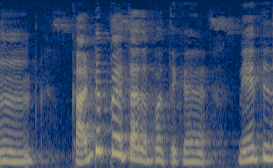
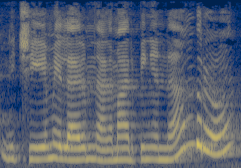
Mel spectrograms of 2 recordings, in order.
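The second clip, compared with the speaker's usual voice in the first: a louder announcer who slows right down on the opening hello; announcer read; 6 dB louder than usual. Acted. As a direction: greet the audience like a show host, loud and proud. Announcer greeting and birthday wishes.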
